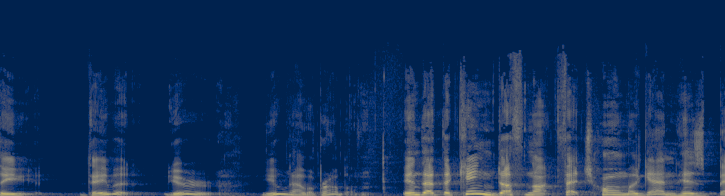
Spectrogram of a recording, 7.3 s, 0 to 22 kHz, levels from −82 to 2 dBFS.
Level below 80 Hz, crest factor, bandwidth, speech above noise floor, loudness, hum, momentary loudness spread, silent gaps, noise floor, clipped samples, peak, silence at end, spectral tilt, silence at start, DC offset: -76 dBFS; 20 dB; 16.5 kHz; 26 dB; -27 LUFS; none; 16 LU; none; -53 dBFS; under 0.1%; -8 dBFS; 0 s; -5 dB/octave; 0 s; under 0.1%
